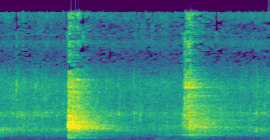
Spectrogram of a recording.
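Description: Spices such as red chili powder, turmeric and salt fry in hot oil for an aloo gobhi dish, giving a steady soft sizzle with two sharper hissing bursts as they are stirred.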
